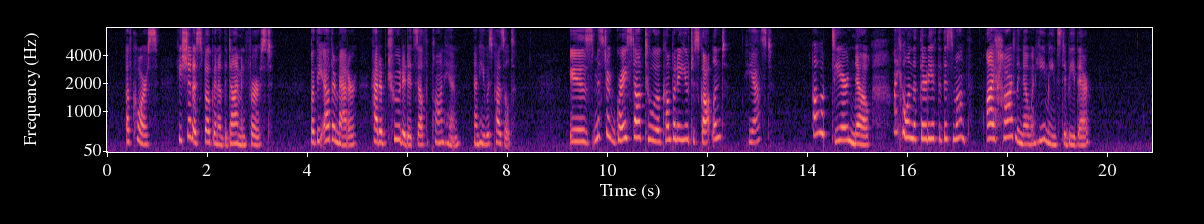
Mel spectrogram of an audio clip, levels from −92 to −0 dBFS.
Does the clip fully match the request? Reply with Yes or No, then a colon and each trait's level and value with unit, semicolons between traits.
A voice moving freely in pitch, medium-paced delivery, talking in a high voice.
Yes: wide, 7.0 semitones; average, 150 wpm; very high, 275 Hz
